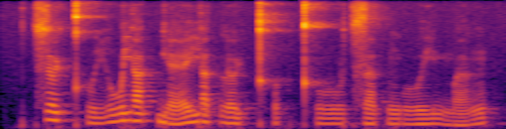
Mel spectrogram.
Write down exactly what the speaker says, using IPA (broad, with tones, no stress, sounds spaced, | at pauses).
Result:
t͡s ɵ˥ ɥ kʷʰ iː˨˥ w j ɐ˥ k̚ j ɛː˨˥ j ɐ˥ t̚ l ɵ˧ ɥ kʰ ʊ˧ k̚ t̪ʰ uː˧ t͡s ɐ˧ t̚ ŋ uː˨˧ j m ɐ˨˥ ŋ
